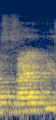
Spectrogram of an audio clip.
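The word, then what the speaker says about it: psyche: ये Greek word साइकी से लिया गया है। साइकी का स्पेलिंग होता है पी एस।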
